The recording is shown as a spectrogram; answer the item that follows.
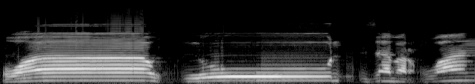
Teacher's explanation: یہاں پر کیونکہ نون مشدد ہے، نون پر تشدید ہے، اس وجہ سے ہم یہاں پر غنہ کریں گے۔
